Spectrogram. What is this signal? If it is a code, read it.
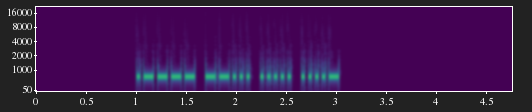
Morse code, heard as a keyed tone, about 34 wpm, 700 Hz. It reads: 1754
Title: Numbers - Contest Style - 4-Digit 35wpm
